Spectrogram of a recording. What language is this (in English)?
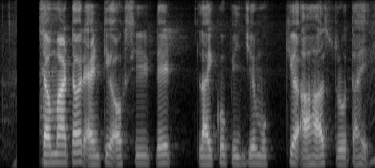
Marathi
